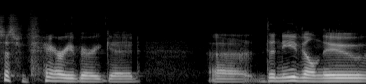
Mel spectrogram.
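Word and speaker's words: Villeneuve: very very good uh denil knew that's how you pronounced his name um you're wondering he's uh it's it's a for name right so for Americans we're like Denis VV um he's a very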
